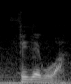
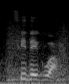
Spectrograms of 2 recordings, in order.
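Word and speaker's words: fideuà: Deixa eu falar a pronúncia correta, como é que é? Fideuá. Fideuá.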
